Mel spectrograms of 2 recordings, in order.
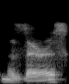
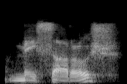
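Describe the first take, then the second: First: The name is said with an American pronunciation. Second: The name is said with a Hungarian pronunciation. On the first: This is the version the family has always used. "we've always just said Mazaris because that's what's been passed down to the family" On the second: This is the original form of the name. "It's actually originally Mesaros, Hungarian name"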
